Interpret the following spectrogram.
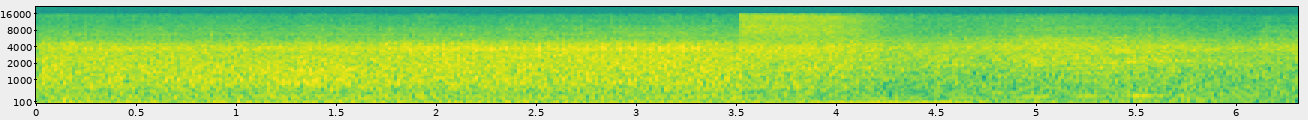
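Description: Street traffic: a steady low rumble of road vehicles, with one engine rising in pitch near the end as a vehicle speeds up.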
